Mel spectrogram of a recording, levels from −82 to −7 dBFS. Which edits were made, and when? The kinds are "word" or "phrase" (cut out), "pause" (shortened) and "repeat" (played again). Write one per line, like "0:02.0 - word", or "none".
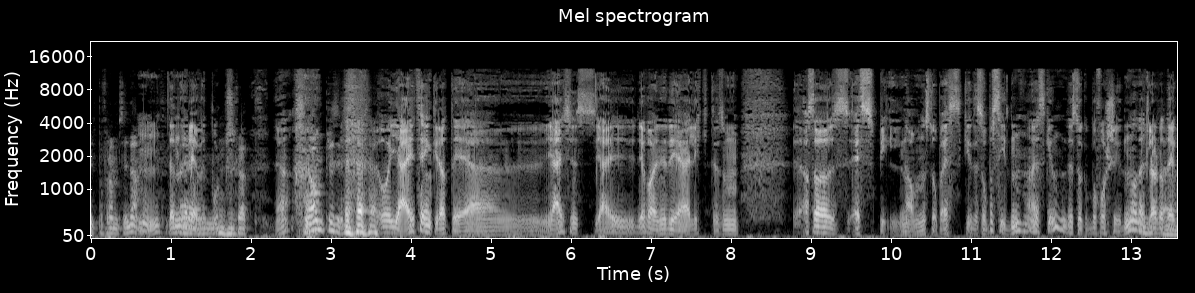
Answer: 0:03.6 - word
